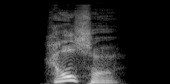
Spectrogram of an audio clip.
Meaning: inflection of heischen: 1. first-person singular present 2. first/third-person singular subjunctive I 3. singular imperative
- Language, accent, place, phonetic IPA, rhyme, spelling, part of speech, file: German, Germany, Berlin, [ˈhaɪ̯ʃə], -aɪ̯ʃə, heische, verb, De-heische.ogg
